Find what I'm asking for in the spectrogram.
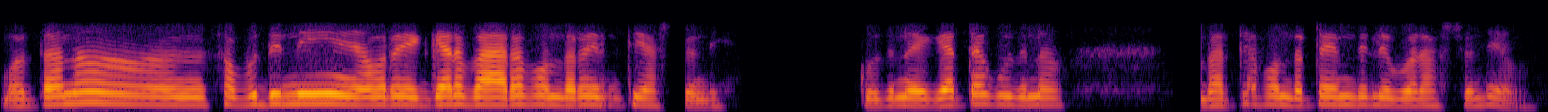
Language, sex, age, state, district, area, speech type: Odia, female, 30-45, Odisha, Nayagarh, rural, conversation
